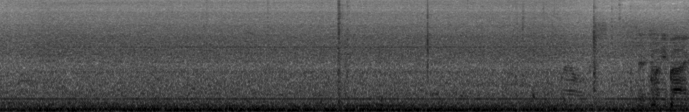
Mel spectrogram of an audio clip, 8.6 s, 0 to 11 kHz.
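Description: Steady low rumble of a Boeing 777-300ER cabin parked at the gate, its air conditioning running, with a faint steady hum tone through it. A few light clicks stand out about four and five seconds in, and again near the end.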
